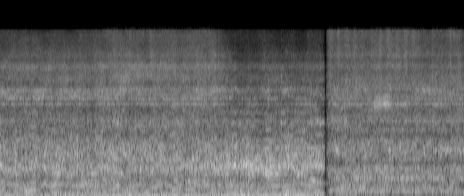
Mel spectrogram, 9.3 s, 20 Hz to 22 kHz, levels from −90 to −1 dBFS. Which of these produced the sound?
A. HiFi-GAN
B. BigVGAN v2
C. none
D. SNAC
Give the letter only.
D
